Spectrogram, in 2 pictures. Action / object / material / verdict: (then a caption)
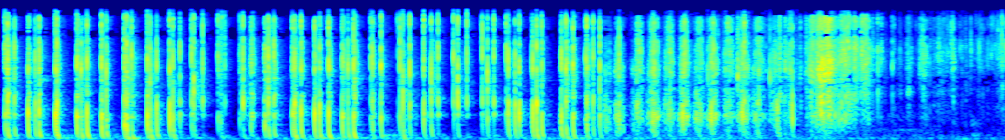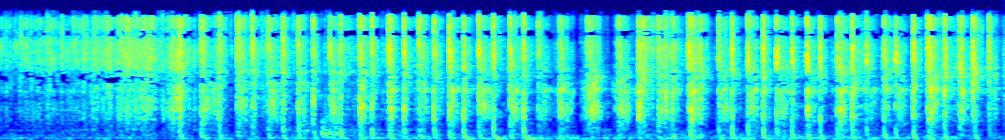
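tap / small plastic box of mints / plastic / none. Long nails tap and scratch the top and sides of a small, clear plastic Tic Tac box full of mints with a paper label. A rapid stream of bright, dry plastic clicks runs almost continuously, with a softer scratching stretch near the middle before the quick tapping picks up again.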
